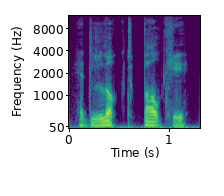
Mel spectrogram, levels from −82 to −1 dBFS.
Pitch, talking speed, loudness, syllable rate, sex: 90 Hz, 135 wpm, -19 LUFS, 4.5 syllables/s, male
